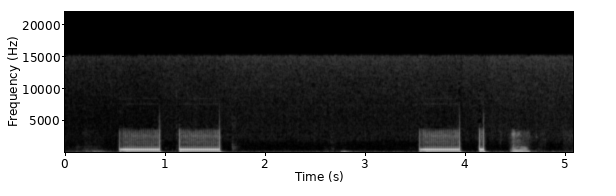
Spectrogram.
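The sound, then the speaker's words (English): A telephone rings loudly in the classic double-burst pattern as Today FM radio calls a listener: two quick rings, a pause, then another pair cut short, followed by a brief clatter as it is answered. “It's ringing.”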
